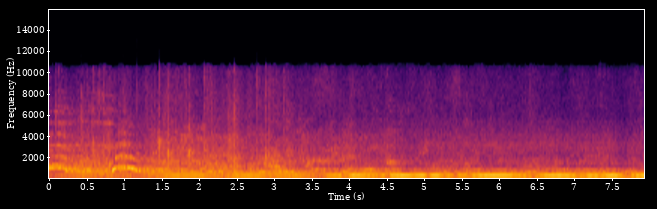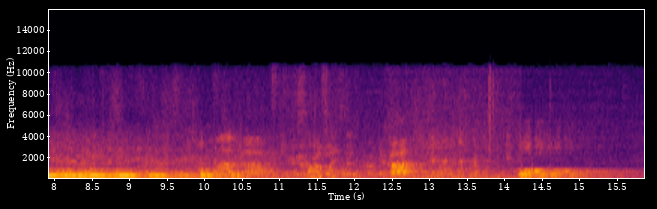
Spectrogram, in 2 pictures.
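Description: An electric guitar plays loud, distorted notes in a large echoing hall.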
